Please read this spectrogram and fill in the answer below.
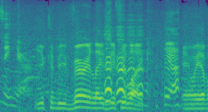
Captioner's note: laughs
